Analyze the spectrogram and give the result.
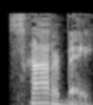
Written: schaerbeek

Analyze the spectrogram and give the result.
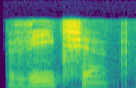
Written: V-chip

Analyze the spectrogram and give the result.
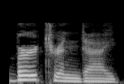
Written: bertrandite

